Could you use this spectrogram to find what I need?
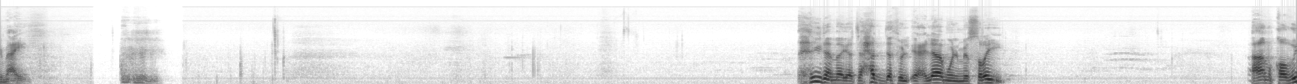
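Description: A middle-aged man speaks calmly into a close microphone, with pauses.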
